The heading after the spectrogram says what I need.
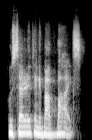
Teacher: Actually, the only word you can clearly hear is the word bikes, which of course is the pitched word. But the tone is always the same, very, very steady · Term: monotone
